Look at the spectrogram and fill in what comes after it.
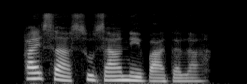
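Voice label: Myanmar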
